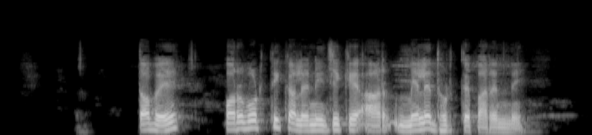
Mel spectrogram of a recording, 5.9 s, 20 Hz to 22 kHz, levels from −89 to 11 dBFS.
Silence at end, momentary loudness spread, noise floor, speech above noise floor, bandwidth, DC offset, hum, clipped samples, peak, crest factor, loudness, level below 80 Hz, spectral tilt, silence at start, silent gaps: 0.65 s; 6 LU; -75 dBFS; 60 dB; 6.8 kHz; under 0.1%; none; under 0.1%; -2 dBFS; 16 dB; -16 LUFS; -52 dBFS; -8 dB/octave; 1.4 s; none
